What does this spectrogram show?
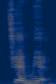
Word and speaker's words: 见: 见面. Okay. To meet up. 见面. To meet with. 见面. Okay, that's the character pronounced 见. 见. From the 再见的见.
